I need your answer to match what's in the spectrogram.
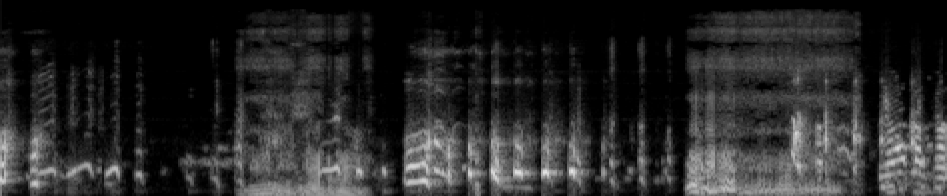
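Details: Two long, rough, rattling snores from a sleeping person between bursts of people talking nearby; loud snoring.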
